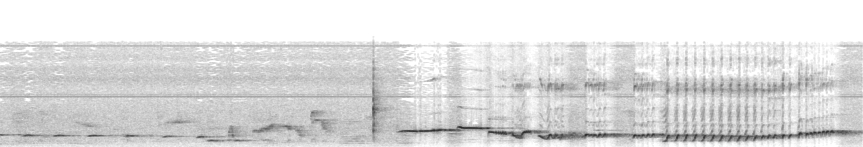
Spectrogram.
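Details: White-rumped shama with a long tail, kept as a fighter bird, giving a varied whistled song: soft scattered notes at first, then a loud sustained rapid trill of buzzy repeated notes that climbs slightly in pitch toward the end.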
